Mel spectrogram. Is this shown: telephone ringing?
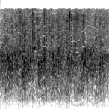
no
